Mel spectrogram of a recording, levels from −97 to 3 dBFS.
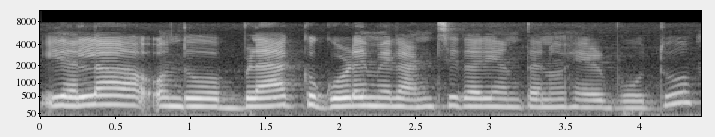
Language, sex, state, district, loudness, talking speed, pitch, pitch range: Kannada, female, Karnataka, Koppal, -15 LUFS, 110 wpm, 215 Hz, 205-240 Hz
